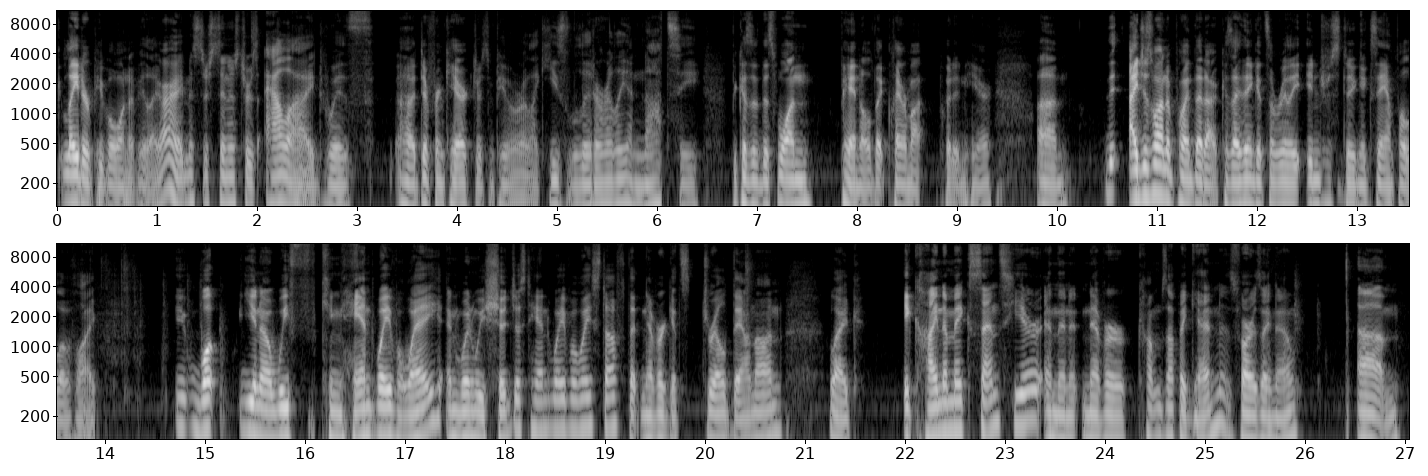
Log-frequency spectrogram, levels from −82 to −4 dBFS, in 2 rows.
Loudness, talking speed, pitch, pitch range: -27 LUFS, 215 wpm, 110 Hz, 100-120 Hz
